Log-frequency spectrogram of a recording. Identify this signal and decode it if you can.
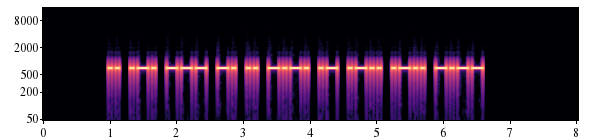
Morse code, heard as a keyed tone, about 22 wpm, 700 Hz. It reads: IRONICALLY
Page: morse-code-ninja-practice-22wpm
